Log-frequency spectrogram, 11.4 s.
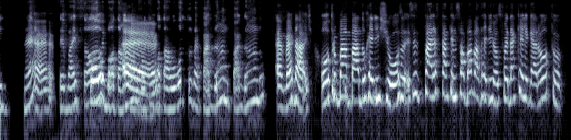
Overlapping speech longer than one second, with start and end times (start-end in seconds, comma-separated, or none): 1.8-3.2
